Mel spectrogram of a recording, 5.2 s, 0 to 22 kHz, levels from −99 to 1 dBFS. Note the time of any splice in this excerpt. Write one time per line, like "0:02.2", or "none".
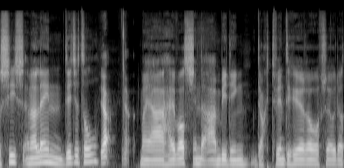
0:01.7
0:02.9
